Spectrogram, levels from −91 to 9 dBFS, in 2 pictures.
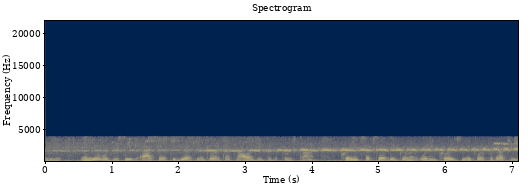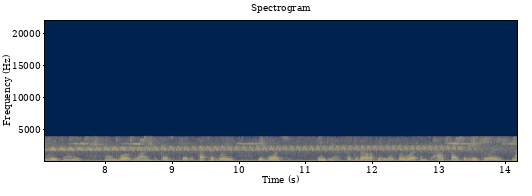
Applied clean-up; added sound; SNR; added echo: none; Rain; 3 dB; none.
